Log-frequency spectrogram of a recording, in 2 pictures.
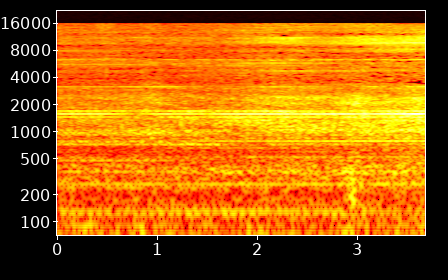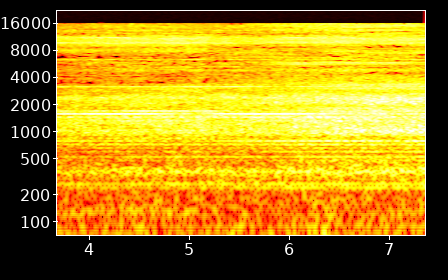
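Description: Steady rushing hiss of the homemade wood gasifier system running, growing gradually louder.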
